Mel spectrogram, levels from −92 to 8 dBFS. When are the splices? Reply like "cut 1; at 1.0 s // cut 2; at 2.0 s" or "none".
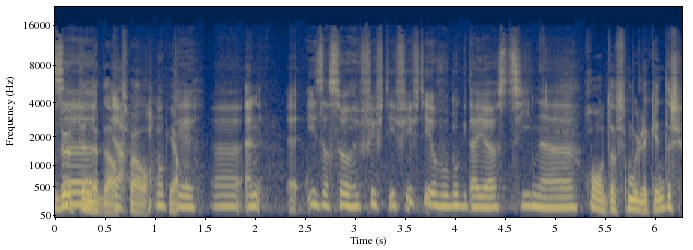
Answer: cut 1; at 1.5 s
